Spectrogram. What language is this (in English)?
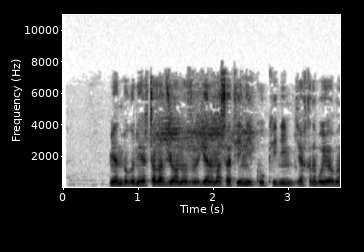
Uzbek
